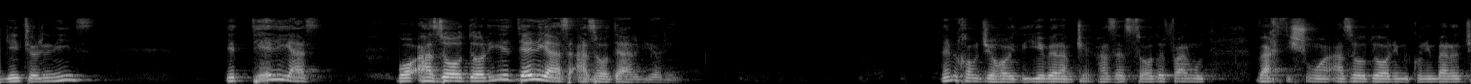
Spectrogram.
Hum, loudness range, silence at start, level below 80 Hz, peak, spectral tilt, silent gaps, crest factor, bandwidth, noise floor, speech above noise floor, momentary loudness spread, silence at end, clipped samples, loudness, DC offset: none; 11 LU; 0 s; -66 dBFS; -6 dBFS; -5.5 dB/octave; none; 22 dB; 9.4 kHz; -72 dBFS; 47 dB; 16 LU; 0 s; under 0.1%; -27 LUFS; under 0.1%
